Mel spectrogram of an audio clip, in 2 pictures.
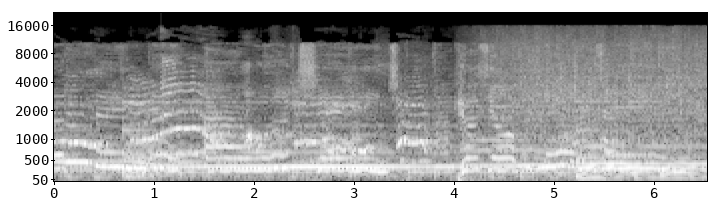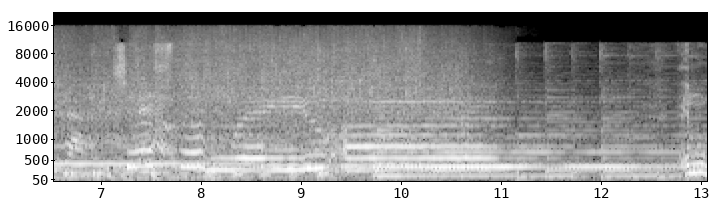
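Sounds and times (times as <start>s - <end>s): tap water running: 3.4s - 11.2s
water splashing into steel sink: 4.0s - 11.1s.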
